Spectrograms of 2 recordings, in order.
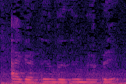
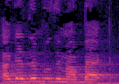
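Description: First: Much softer and quicker; quiet aside. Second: Said in the usual way. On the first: Real, not acted. Repeating the line to herself, a quiet aside. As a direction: murmur it to yourself, fast.

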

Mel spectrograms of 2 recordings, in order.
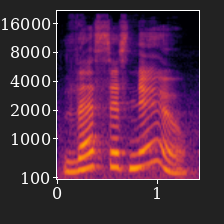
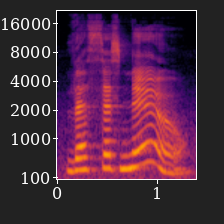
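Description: First: "new" halfway between "누" and "뉴"; new between nu and nyu. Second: "new" with lips set for "누", sound "뉴"; clear new model. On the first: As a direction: shape nu, sound nyu on "new". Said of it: "누와 뉴의 사이 발음을 해주시는 거예요". ("new" 누와 뉴 사이 발음) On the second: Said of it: "입모양을 누로 하고 발음을 뉴로". (누 입모양으로 뉴 소리) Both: Shown as a demonstration.

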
